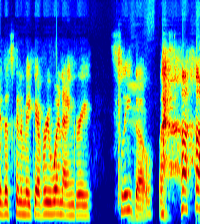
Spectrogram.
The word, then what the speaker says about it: Sligo: Sligo. Sligo. Sligo, Sligo, that's the right? one. I'm gonna pronounce it the medieval way, not the modern way.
